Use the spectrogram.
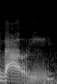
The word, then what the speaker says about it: Diwali: All right, so before we go any further, am I pronouncing that correctly? Am I saying, I said Diwali? Yes, Diwali.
